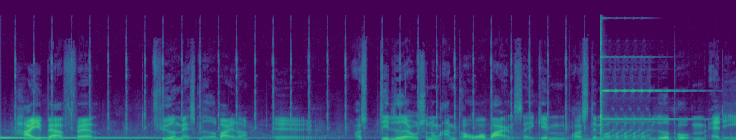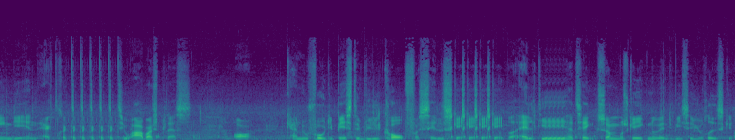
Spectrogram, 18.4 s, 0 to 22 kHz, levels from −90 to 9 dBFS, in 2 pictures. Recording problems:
thin; somewhat; fading below 250 Hz
household noises; loud; throughout; 9 dB below the speech
background music; loud; throughout; 9 dB below the speech
murmuring crowd; faint; throughout; 25 dB below the speech
audio stuttering; 4 times, first at 7.5 s

